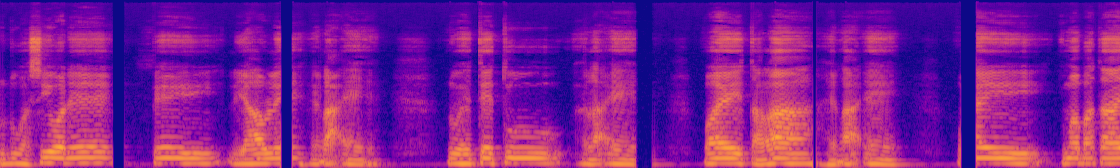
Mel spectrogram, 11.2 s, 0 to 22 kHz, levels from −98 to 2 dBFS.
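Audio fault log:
throughout: channel delay (comb filtering). One channel runs about 20 ms behind the other. When the two combine, the shared content cancels at evenly spaced frequencies, starting near 30 Hz. The result sounds rough or slightly doubled.
1.12–1.24 s, 2.80–2.92 s, 8.12–8.16 s, 9.60–9.76 s: block of digital silence. The speech drops to silence for 120, 120, 40 and 160 ms. Each hole starts and stops abruptly with no fade.
6.33–6.52 s: digital wireless dropout. The receiver mutes for about 190 ms after losing too much data. A very short fade softens the edges, so the gap is a clean hole of near silence. No noise burst comes before or after it.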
